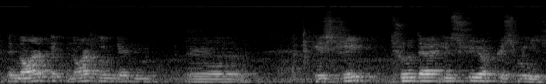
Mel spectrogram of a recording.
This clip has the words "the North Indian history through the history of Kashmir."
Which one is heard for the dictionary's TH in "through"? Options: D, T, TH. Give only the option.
T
